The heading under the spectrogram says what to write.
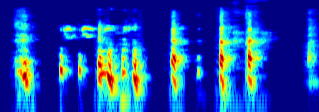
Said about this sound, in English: I'm coughing.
